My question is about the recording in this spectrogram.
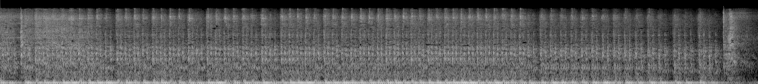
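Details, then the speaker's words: Loncin JL250GY Rover 250 single-cylinder motorcycle engine at idle before teardown: lumpy idle with a dry metallic tap on every beat before it cuts out. The mechanic first suspected a valve hitting or a stretched, jumped timing chain. "ahí se logra percibir un golpeteo esté seco mis primeras impresiones bueno puede ser una válvula"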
